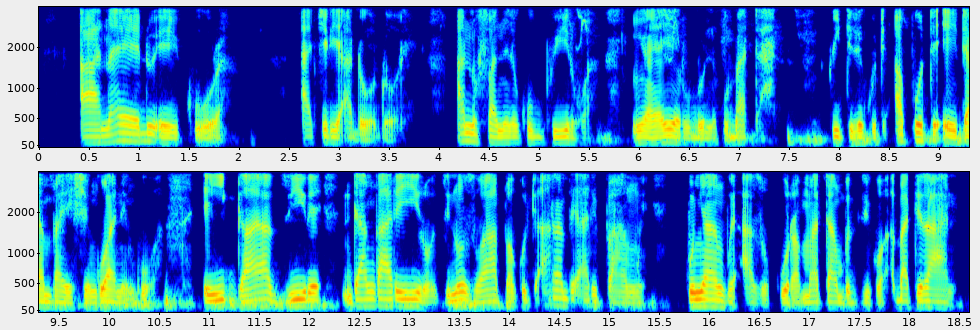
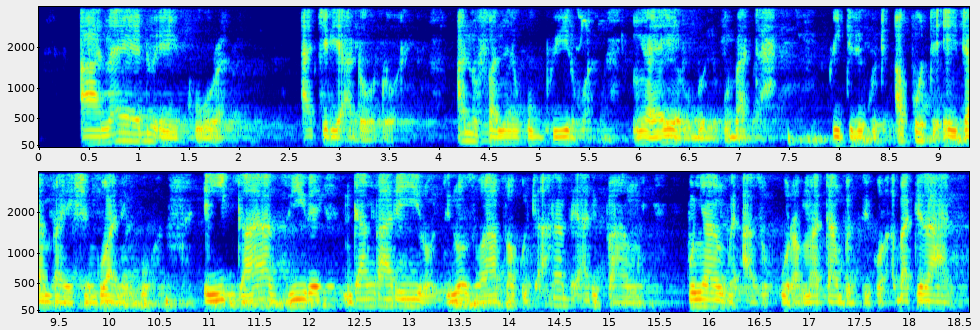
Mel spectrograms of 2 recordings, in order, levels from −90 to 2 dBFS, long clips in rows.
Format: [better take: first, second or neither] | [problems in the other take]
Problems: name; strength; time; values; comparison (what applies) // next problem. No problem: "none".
first | room echo; dies away in 1.5 s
